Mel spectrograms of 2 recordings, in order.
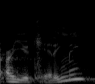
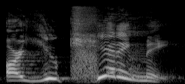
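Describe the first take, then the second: First: Said in the usual way. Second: Slow, drawn-out, louder disbelief at another driver; exasperated outburst. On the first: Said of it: "I said". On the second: Retold or imitated. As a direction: stretch it out like you can't believe that driver. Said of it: "but I went".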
